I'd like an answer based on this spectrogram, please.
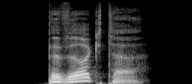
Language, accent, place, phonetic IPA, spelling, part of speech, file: German, Germany, Berlin, [bəˈvɪʁktɐ], bewirkter, adjective, De-bewirkter.ogg
- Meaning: inflection of bewirkt: 1. strong/mixed nominative masculine singular 2. strong genitive/dative feminine singular 3. strong genitive plural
